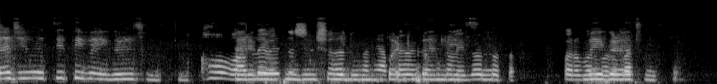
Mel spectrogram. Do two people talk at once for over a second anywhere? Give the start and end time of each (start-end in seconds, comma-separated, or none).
2.3-4.9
